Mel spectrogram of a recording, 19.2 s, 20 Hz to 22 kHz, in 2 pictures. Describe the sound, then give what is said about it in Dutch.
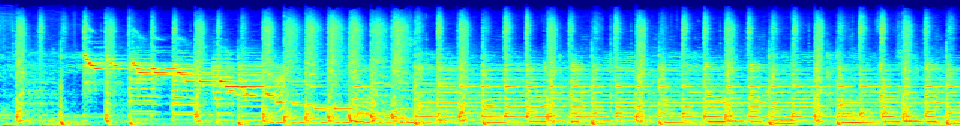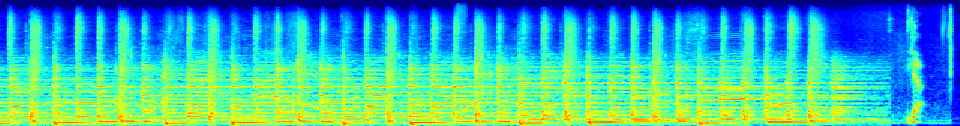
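Isolated studio recording-session tracks of piano (track 8) and drums (track 3) play together in a dry mix, with a steady, driving beat under sustained chords, loud throughout and cutting off abruptly near the end. “De piano op spoor 8 en je hoort de drums op spoor 3.”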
